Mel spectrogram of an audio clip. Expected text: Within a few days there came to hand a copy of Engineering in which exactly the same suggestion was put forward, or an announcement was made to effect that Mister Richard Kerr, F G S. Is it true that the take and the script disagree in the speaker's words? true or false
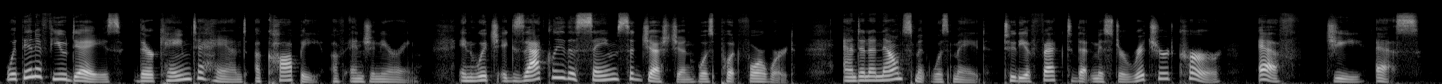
true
